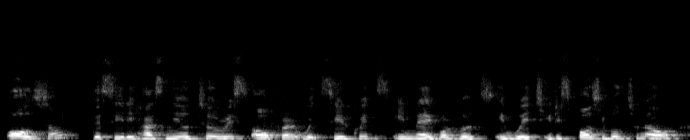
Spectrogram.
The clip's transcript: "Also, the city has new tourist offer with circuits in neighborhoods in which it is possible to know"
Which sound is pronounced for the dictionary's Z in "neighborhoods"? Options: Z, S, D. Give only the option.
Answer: S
